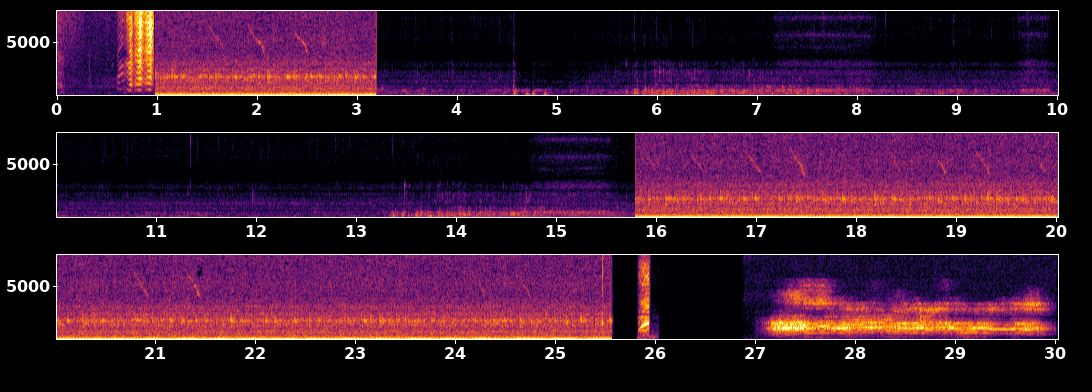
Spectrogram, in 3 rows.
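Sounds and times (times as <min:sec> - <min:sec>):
loud steady low hum: 0:01.0 - 0:03.2, 0:15.8 - 0:25.5.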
